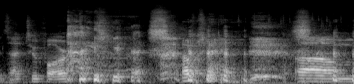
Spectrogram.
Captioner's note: laughs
